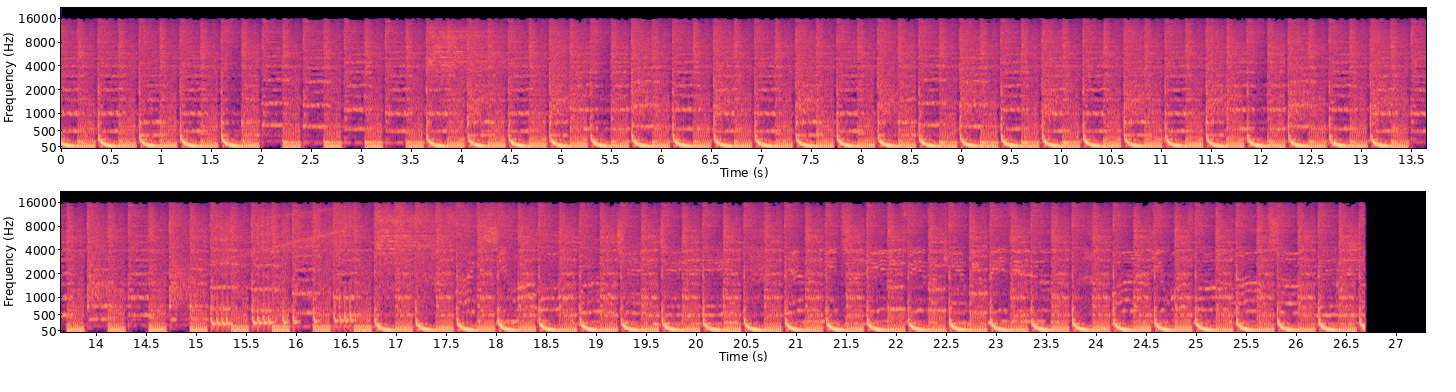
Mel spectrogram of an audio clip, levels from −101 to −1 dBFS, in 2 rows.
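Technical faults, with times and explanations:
26.69 to 27.30 s, cut-off end: the sound stops abruptly at 26.69 s mid-event and falls straight to digital silence with no natural decay. The final buffers were never written out, so playback ends at the missing data rather than fading.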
